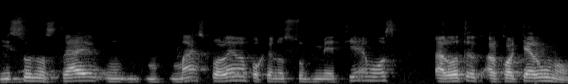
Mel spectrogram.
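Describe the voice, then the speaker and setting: Fairly slow speech from a man with a non-native accent. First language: Portuguese (speaking Spanish). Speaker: capoeira teacher and academic. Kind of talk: guest talk in online meeting. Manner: halting.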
